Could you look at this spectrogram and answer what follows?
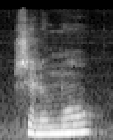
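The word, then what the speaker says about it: Shlomo (שלמה): But since there is a sound of Cholam, the sound of Cholam is O, up the letter Mem, so the word sounds like Shlomo with Vav.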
